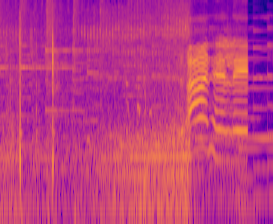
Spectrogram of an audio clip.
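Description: A rubber basketball bounces twice on asphalt in the first second, against an outdoor background. Near the end a voice shouts with a rising-then-falling pitch, then the sound cuts to background electronic music.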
